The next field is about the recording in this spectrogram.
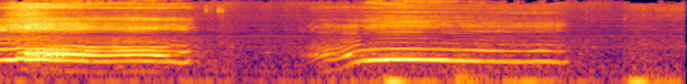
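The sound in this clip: A baby cries in two drawn-out, high wails. The second swoops up in pitch and then holds steady.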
